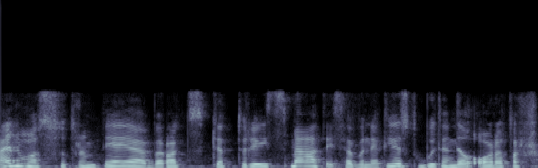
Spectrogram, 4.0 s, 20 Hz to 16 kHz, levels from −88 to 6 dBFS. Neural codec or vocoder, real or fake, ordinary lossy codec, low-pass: codec, 16 kHz, 4 kbps, X-Codec, HuBERT features, trained on balanced general audio; fake; MP3, 96 kbps; 7.2 kHz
